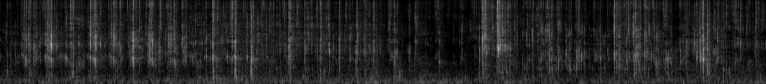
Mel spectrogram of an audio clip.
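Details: Pit Bulls eating a raw beef shank combo of cow liver, green tripe and duck wings: steady crackling mastication with irregular sharp crunches, a brief pause before bursts of gnawing resume, in a quiet indoor room.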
